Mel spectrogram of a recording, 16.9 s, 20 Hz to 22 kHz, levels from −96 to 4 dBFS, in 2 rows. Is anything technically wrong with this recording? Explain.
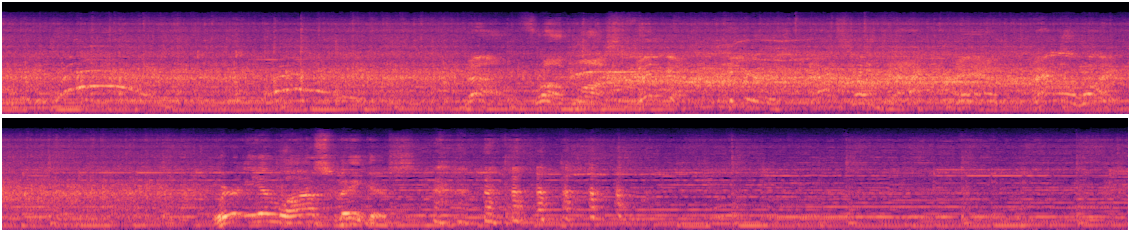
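Yes. At 5.19 s, compressed frames were skipped: a run of several frames, missing from the file or refused by the decoder as damaged, never played. The sound jumps ahead by about 150 ms.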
